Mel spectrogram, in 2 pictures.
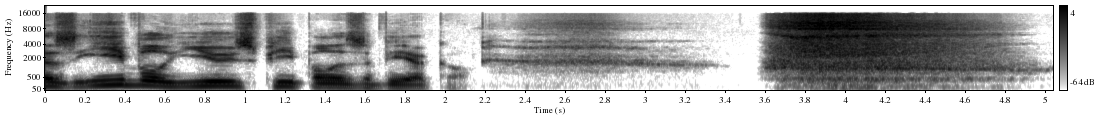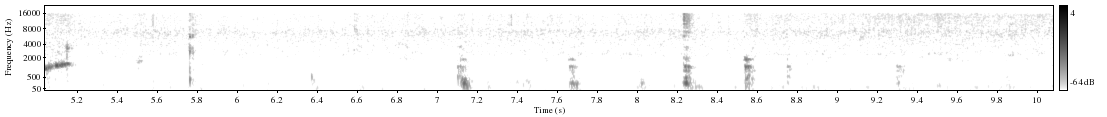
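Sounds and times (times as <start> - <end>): person sighing deeply: 3.6 - 5.1.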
